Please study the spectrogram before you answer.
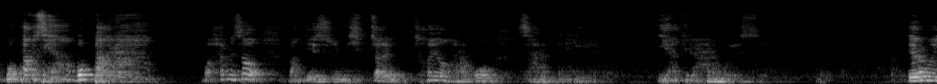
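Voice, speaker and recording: Brief: male pastor, children's sermon, animated storyteller, recorded far from the mic in an echoey room. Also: mid-range voice. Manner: animated, addresses listeners with questions.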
